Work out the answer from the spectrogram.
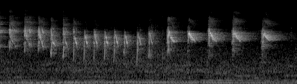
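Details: Long-tailed shrike singing in a lively, full-voiced way, mimicking a lovebird: a fast series of short, sharp, high chirps about every tenth of a second, slowing into louder, buzzy descending notes near the end.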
